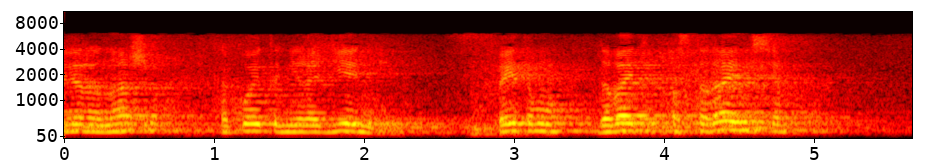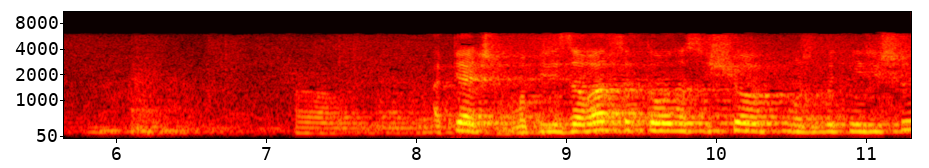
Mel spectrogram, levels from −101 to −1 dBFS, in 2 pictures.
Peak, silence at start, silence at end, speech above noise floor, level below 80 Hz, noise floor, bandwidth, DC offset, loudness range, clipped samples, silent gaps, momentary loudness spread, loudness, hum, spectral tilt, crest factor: -14 dBFS; 0 s; 0 s; 24 dB; -86 dBFS; -56 dBFS; 6.4 kHz; under 0.1%; 9 LU; under 0.1%; none; 17 LU; -33 LUFS; none; -6.5 dB/octave; 18 dB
